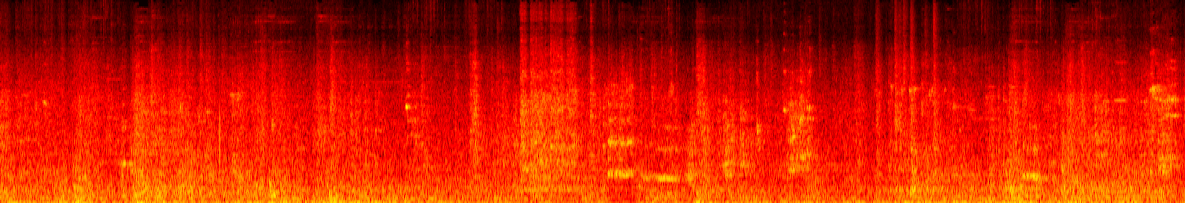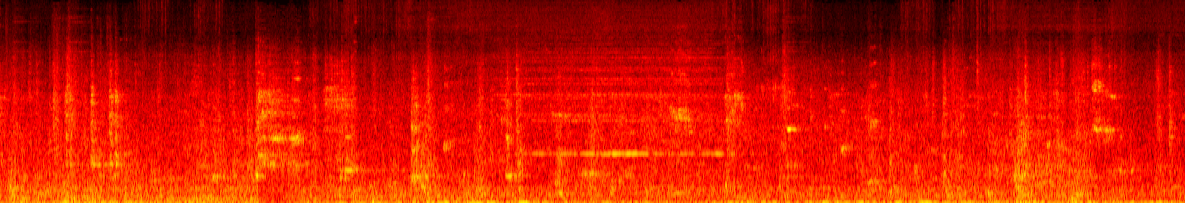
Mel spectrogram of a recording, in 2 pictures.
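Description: Container flat wagons of an intermodal freight train rolling past close by: a steady rumble of steel wheels on the rails, with repeated clicking over the rail joints. About two-thirds of the way through, a steady squealing tone holds for a few seconds.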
